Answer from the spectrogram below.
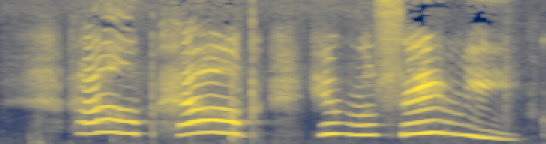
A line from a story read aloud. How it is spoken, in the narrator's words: cried the pretty princess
